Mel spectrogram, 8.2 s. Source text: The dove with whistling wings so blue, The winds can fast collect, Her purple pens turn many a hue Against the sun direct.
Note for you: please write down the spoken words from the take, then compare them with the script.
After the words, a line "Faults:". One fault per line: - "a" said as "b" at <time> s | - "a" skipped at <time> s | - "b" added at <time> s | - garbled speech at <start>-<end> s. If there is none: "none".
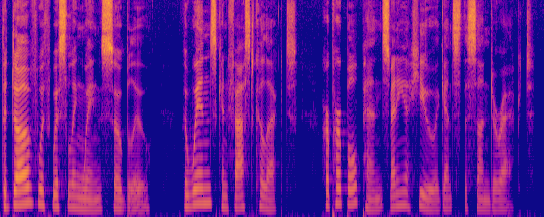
The dove with whistling wings so blue, The winds can fast collect, Her purple pens many a hue Against the sun direct.
Faults:
- "turn" skipped at 5.8 s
